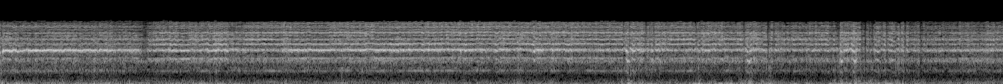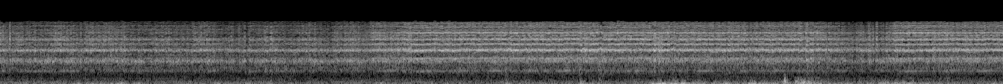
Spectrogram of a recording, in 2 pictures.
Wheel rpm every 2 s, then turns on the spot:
160, 160, 170, 170, 170, 170, 170, 170, 170, 170.
none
